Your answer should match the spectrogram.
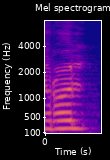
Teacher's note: रा पर पेश हो या रा पर ज़बर हो, रा को मुठा पढ़ेंगे।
